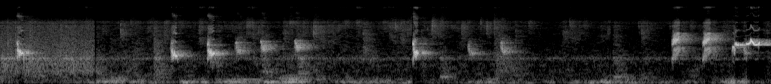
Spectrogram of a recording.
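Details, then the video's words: Morning songbird recording meant to stir up other birds: bright, quick chirps in irregular bursts, some paired, rising high near the end, over faint background hum. "cocok..di pagi hari bikin burung terucuan,emosi.."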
